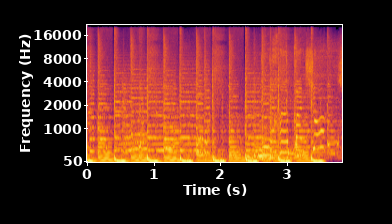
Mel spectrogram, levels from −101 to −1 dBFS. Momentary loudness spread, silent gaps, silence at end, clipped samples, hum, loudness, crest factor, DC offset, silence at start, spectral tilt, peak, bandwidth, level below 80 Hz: 3 LU; none; 0 s; under 0.1%; none; -12 LUFS; 10 dB; under 0.1%; 0 s; -5 dB/octave; 0 dBFS; over 20 kHz; -14 dBFS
